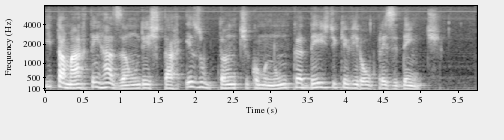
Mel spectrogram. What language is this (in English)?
Portuguese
